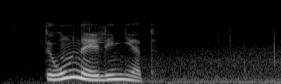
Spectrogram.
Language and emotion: Russian, neutral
